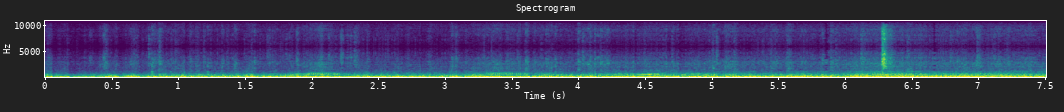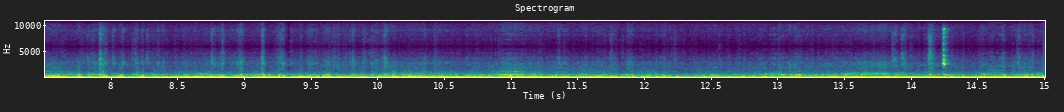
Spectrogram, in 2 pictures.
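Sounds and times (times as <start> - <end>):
rally car engine running hard: 0.0 - 15.0
sharp clicks: 0.4 - 10.2, 13.8 - 15.0.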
